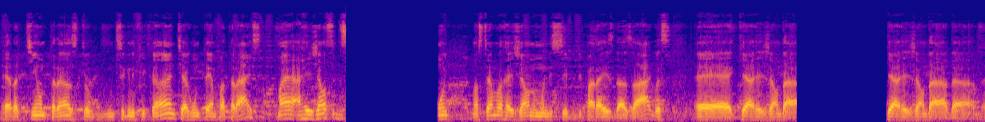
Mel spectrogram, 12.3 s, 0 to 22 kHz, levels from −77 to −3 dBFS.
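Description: Silence falls at 4.32 s for 1.15 s, resuming about half a second further on, and again at 9.96 s for 1.13 s, resuming 0.7 s earlier and repeating material: a stream reconnect, the connection dropping and a fresh decoder joining mid-stream.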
